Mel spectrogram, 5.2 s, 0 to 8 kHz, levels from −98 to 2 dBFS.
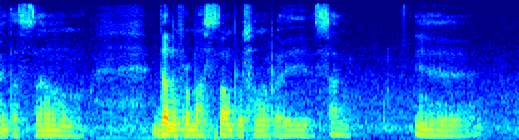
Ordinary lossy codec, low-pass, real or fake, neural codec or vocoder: none; 7.2 kHz; real; none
